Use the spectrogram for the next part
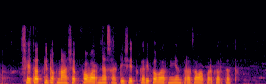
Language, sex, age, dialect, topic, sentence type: Marathi, female, 18-24, Northern Konkan, agriculture, statement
